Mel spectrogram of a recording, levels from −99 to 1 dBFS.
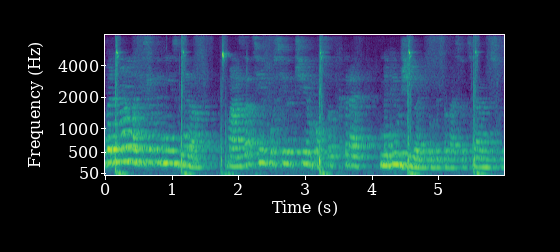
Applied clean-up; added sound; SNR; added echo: none; Squeak; 10 dB; reverberation time 0.8 s.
